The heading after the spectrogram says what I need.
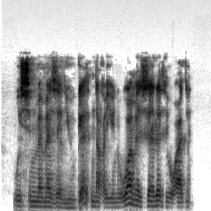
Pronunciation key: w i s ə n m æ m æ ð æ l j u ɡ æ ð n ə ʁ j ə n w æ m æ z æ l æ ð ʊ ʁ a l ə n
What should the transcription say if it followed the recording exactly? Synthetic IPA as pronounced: w i s ə n m æ m æ z æ l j u ɡ æ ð n ə ʁ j ə n w æ m æ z æ l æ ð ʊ ʁ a l ə n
